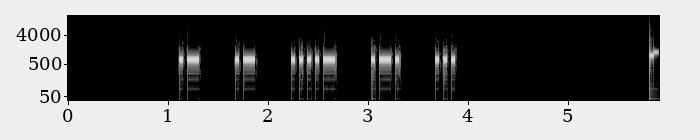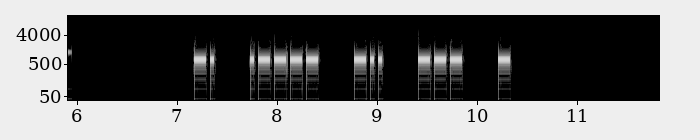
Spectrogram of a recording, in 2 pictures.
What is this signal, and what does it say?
Morse code, heard as a keyed tone, about 30 wpm, spaced as for 17 wpm, 700 Hz. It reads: AA4RS N1DOT
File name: Lesson 14g - Number 2 - Call Signs 30wpm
